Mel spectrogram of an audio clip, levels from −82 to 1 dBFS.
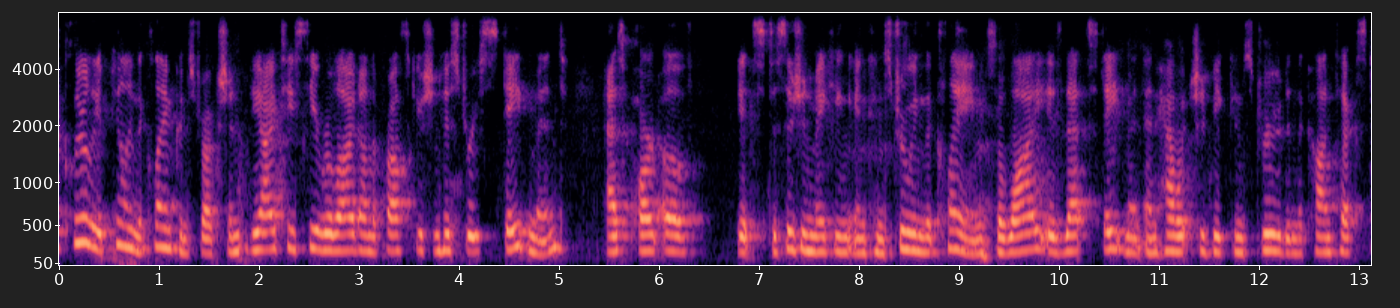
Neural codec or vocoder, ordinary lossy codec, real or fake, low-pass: codec, 16 kHz, 8 kbps, FreqCodec, smaller model; Opus, 24 kbps; fake; 7.2 kHz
